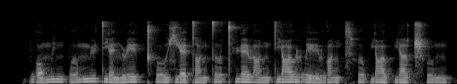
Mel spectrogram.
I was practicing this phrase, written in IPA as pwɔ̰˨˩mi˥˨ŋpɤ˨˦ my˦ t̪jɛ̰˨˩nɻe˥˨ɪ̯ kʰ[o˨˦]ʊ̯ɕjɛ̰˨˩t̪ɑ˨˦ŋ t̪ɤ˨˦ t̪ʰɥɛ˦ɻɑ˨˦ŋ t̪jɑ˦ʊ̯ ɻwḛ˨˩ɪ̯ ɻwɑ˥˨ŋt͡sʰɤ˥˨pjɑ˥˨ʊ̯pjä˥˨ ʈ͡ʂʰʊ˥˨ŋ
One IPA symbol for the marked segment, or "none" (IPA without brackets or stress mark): o˨˦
